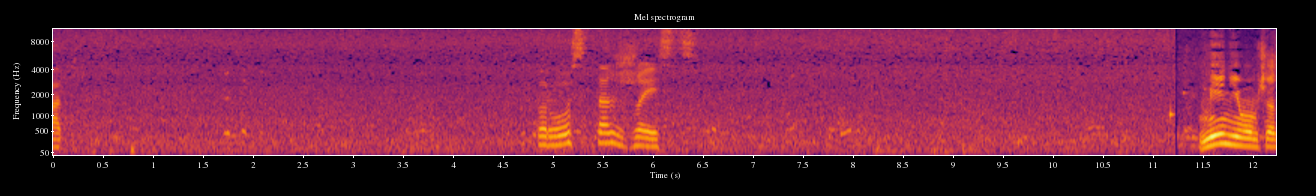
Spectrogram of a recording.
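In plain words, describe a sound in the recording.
Muddy water rushes across a road.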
